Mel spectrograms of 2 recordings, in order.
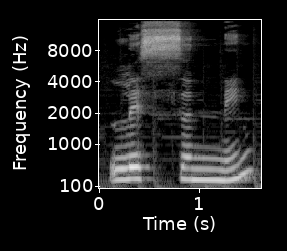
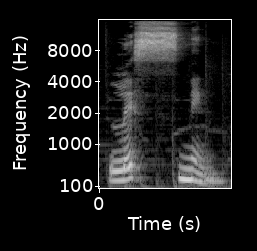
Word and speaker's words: listening: like this one listening so it's perfectly okay to use three syllables listening but to make things quick and simple native speakers will often reduce it down to just two syllables listening listening it's the same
